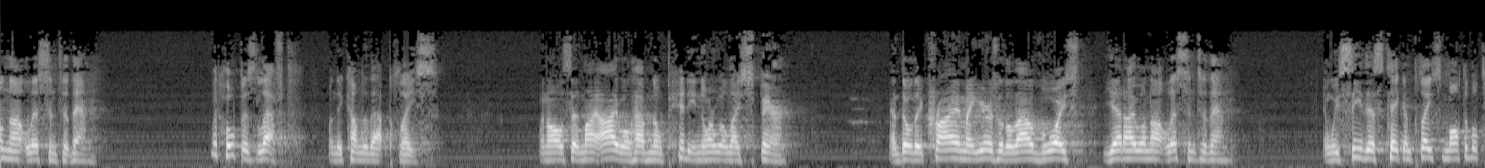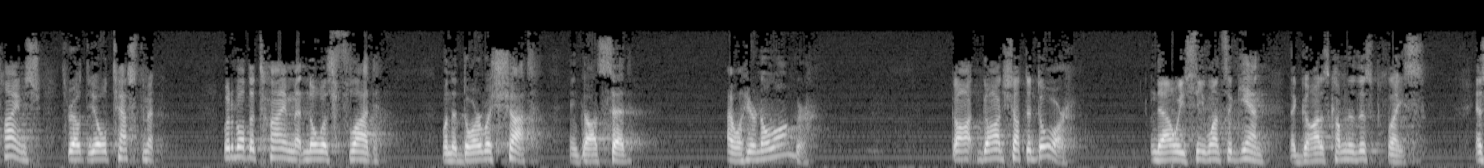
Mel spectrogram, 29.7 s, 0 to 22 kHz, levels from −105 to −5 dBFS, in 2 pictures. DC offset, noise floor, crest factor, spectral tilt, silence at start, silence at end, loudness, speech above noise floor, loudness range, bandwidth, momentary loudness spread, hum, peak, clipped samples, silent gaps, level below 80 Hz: under 0.1%; -61 dBFS; 20 dB; -5.5 dB/octave; 0 s; 0 s; -24 LUFS; 38 dB; 6 LU; 11.5 kHz; 15 LU; 60 Hz at -60 dBFS; -6 dBFS; under 0.1%; none; -68 dBFS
